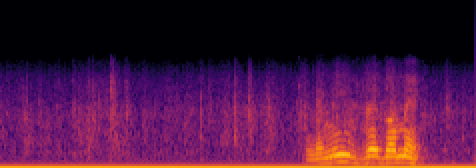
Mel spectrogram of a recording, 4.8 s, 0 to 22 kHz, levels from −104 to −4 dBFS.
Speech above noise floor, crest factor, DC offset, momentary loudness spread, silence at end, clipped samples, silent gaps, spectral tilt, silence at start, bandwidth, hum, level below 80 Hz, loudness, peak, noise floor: 31 dB; 18 dB; 7%; 26 LU; 0.5 s; under 0.1%; none; -8 dB/octave; 1.1 s; 4.7 kHz; none; -60 dBFS; -27 LUFS; -14 dBFS; -57 dBFS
